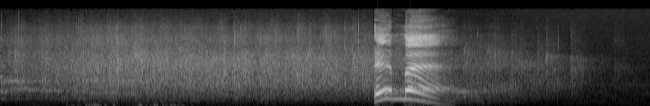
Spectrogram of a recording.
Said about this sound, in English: Give a clap offering to Jesus.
